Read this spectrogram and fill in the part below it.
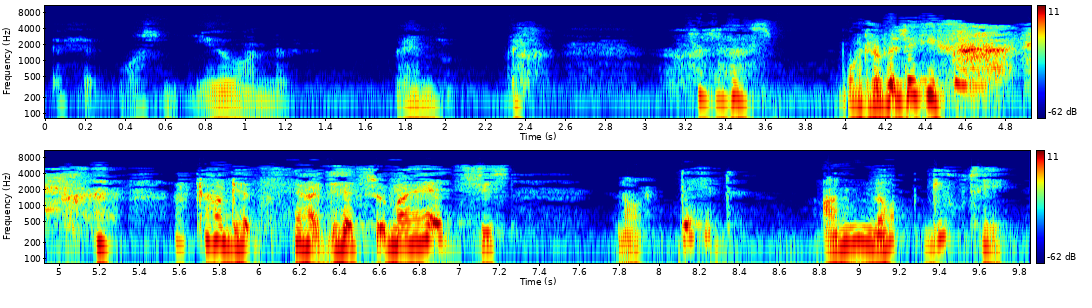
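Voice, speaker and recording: A man's voice: fairly high pitch, very animated, a little slow, long pauses, husky, full character voice. An actor playing a troubled, guilt-burdened man in love, hesitant and intense in an old radio drama. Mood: dazed relief. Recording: dull, noisy old radio recording.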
